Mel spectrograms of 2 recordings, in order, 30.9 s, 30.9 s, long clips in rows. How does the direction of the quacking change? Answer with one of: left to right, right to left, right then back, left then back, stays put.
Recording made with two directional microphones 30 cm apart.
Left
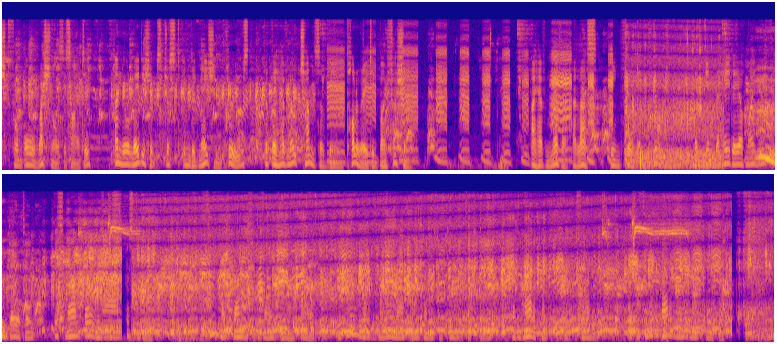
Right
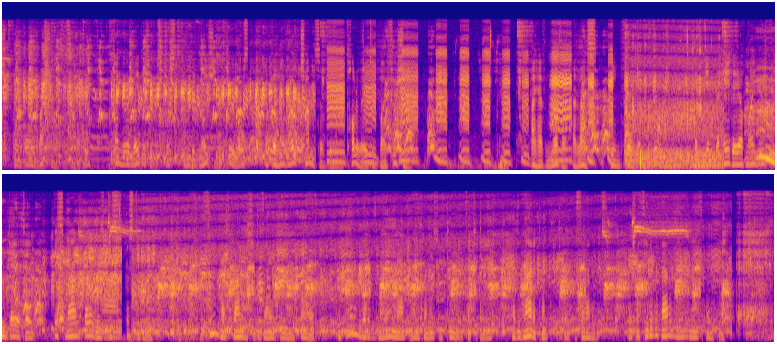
right to left.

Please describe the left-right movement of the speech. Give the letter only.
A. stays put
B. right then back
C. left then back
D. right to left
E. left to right
E.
